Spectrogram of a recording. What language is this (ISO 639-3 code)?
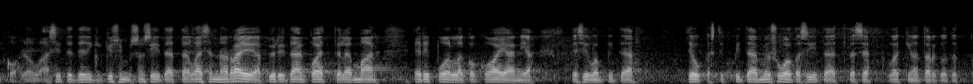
fin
